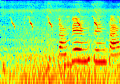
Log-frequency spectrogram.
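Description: Chickens riding in the car, young Burmese-cross birds and a Bangkok hen, calling: a run of short, high, falling chirps, joined about a second in by longer clucks that waver in pitch.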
